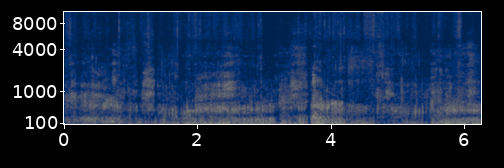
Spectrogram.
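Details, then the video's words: A Landseer Newfoundland dog, shown with a cat, gives a deep, rumbling growl that continues with little pause, swelling and easing through the clip over a low, steady background. "#newfoundlanddog #landseer #doggrowl"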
